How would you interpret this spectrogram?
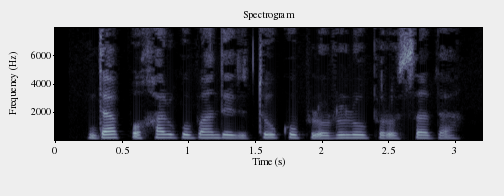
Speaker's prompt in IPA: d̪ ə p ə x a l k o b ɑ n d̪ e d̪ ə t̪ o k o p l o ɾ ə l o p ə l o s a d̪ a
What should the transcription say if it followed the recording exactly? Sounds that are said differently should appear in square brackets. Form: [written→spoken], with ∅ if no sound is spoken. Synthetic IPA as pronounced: d̪ [ə→ɑ] p ə x a l k o b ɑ n d̪ e d̪ ə t̪ o k o p l o ɾ ə l o p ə [l→ɾ] o s a d̪ a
